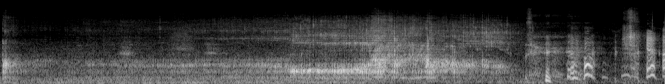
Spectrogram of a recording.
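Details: A seal at Henry Vilas Zoo, Madison, Wisconsin, on 23 July 2016 gives a low, rough, drawn-out growl, then short gurgling bursts like a monsterish throat hurl, a noise never heard before, while people talk.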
